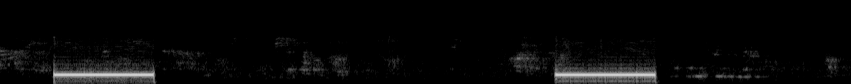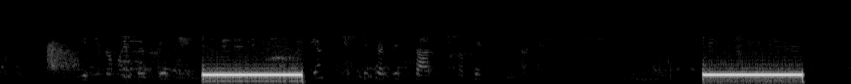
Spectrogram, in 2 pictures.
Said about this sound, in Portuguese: deixa eu só ligar para essa cliente.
